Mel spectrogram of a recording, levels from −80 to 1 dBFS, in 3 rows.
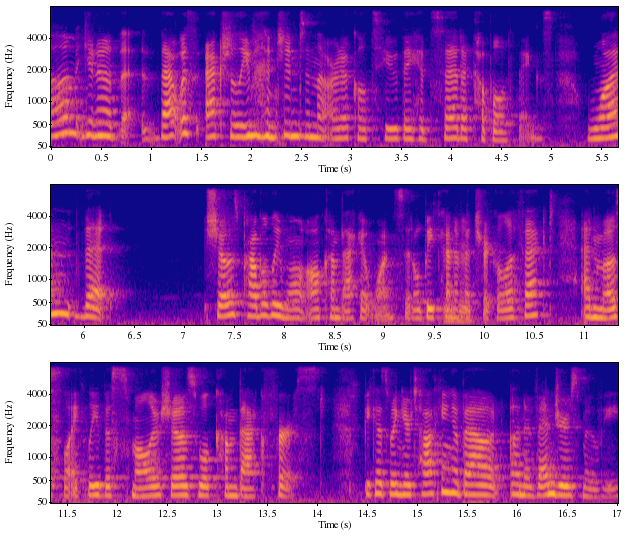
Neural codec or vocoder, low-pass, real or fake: none; 7.2 kHz; real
